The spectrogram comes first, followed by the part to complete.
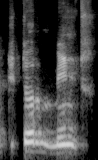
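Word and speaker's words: determined: लेकिन अगर आप इसको प्रॉपर डिक्शनरी चेक करते तो ये होता है लफ्ज है डिटरमिंड, माइंड नहीं है, मिंड है, डिटरमिंड।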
